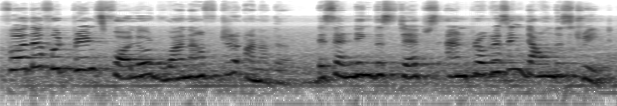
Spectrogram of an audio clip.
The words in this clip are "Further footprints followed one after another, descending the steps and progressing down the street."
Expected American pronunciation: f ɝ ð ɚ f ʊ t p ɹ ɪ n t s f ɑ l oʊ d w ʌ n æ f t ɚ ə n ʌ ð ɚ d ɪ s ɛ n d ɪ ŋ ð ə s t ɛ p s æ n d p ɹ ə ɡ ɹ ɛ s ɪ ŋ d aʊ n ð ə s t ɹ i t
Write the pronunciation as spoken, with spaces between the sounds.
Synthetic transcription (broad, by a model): f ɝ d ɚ f ʊ t p ɹ ɪ n t s f ɑ l oʊ d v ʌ n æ f t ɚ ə n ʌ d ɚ d ɪ s ɛ n d ɪ ŋ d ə s t ɛ p s æ n d p ɹ ə ɡ ɹ ɛ s ɪ ŋ d aʊ n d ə s t ɹ i t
